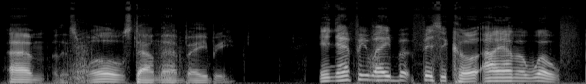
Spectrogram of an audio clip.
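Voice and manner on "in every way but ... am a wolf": higher, louder smug self-proclaimed wolf; mock wolf person. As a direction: ham up a proud wolf wannabe. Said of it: "someone cringe being a wolf".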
